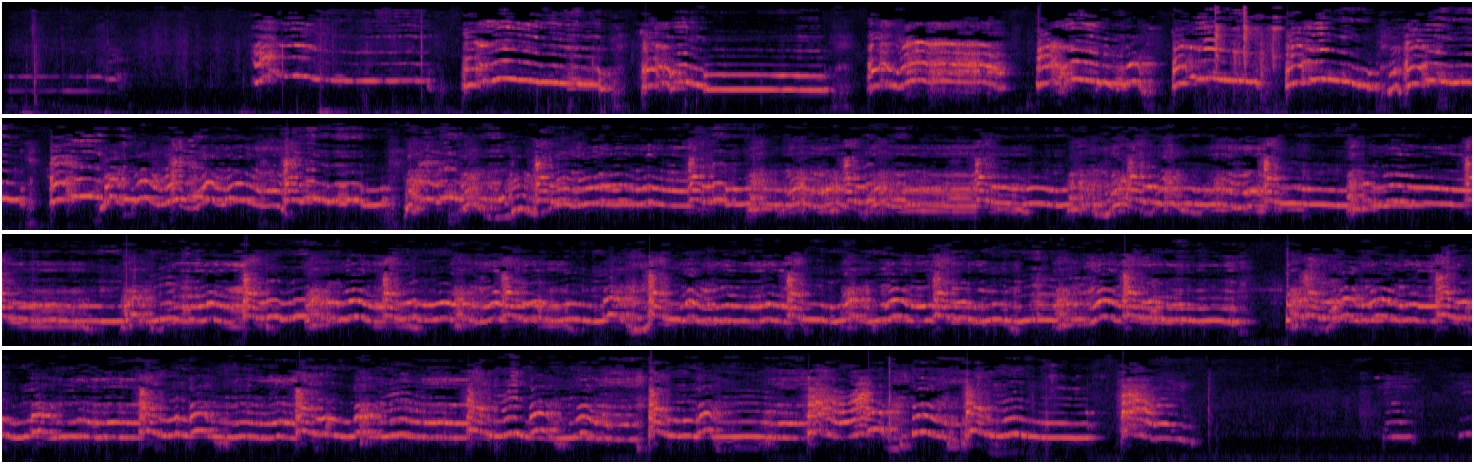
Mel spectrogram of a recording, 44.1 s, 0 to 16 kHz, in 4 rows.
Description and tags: Howl Bark Whine
This is a digital field recording of my four dogs crying and howling. I used an Olympus Digital Voice Recorder VN-6200PC
bark, bulldog, cry, dog, dogs, howl, howling, poodle, whine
